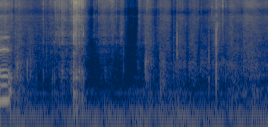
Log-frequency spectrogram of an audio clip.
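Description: Plastic-wrapped aluminium foil plate crinkling as it is shaken, in a few irregular rustles, the loudest about a second in.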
